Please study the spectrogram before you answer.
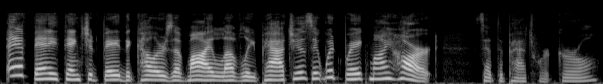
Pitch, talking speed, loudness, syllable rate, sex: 210 Hz, 190 wpm, -18 LUFS, 4.9 syllables/s, female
